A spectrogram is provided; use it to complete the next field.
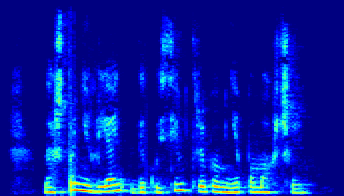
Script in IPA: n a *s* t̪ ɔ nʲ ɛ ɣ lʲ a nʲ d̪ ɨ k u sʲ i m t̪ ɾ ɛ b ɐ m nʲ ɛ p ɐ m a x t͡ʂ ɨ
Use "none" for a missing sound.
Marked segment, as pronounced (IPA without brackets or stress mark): ʂ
